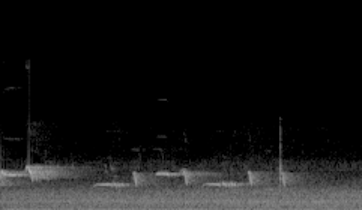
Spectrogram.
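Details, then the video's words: Wild Narcissus flycatcher recorded in Oyama, Tochigi, Japan, giving a sharp high note followed by a string of short, clear whistled notes, each ending in a brief upward flick, repeated about every third of a second over faint hiss. "キビタキ 声"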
